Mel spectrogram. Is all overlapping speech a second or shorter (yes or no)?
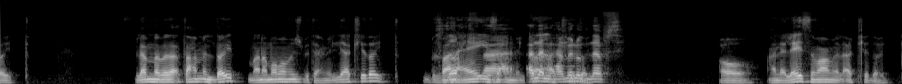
no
